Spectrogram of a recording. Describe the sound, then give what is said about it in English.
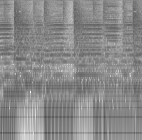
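A Casio electronic keyboard preset plays a cheesy, bouncy, repetitive tune with a steady bass-and-chord rhythm, loud, with thin synthetic tones and no voices. “We borrowed my brother's Casio keyboard.”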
